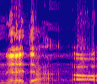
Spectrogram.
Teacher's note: الدال فيها قلقلة لأنها ساكنة من حروف قطب جد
